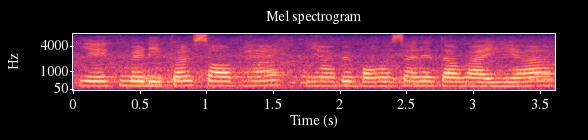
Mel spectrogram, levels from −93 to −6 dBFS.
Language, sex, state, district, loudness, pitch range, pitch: Hindi, female, Chhattisgarh, Raipur, -13 LUFS, 230-240 Hz, 235 Hz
